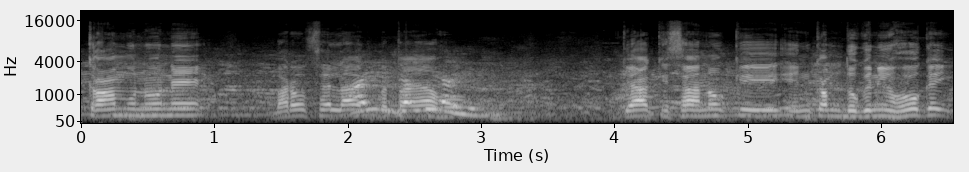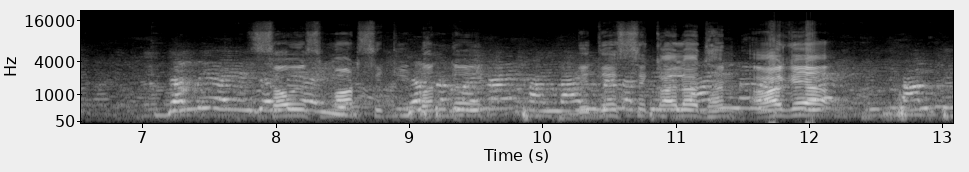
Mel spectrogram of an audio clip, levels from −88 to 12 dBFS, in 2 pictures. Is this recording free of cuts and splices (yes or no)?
yes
